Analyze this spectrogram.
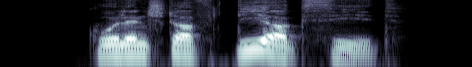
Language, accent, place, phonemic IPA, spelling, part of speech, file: German, Germany, Berlin, /ˌkoːlənʃtɔfˈdiːɔksiːt/, Kohlenstoffdioxid, noun, De-Kohlenstoffdioxid.ogg
- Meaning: carbon dioxide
